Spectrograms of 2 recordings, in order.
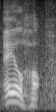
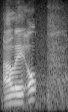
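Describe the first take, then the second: First: The name is said the British way. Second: The name is said the local way. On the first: The speaker calls it wrong. "as the Brits say" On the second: The speaker calls it right. "But it's Ali Up"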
